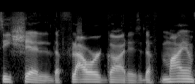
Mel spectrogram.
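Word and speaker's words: Ixchel: I know they don't pronounce the Ishel, right? It's Ishel, the flower goddess, the Mayan flower goddess too.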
